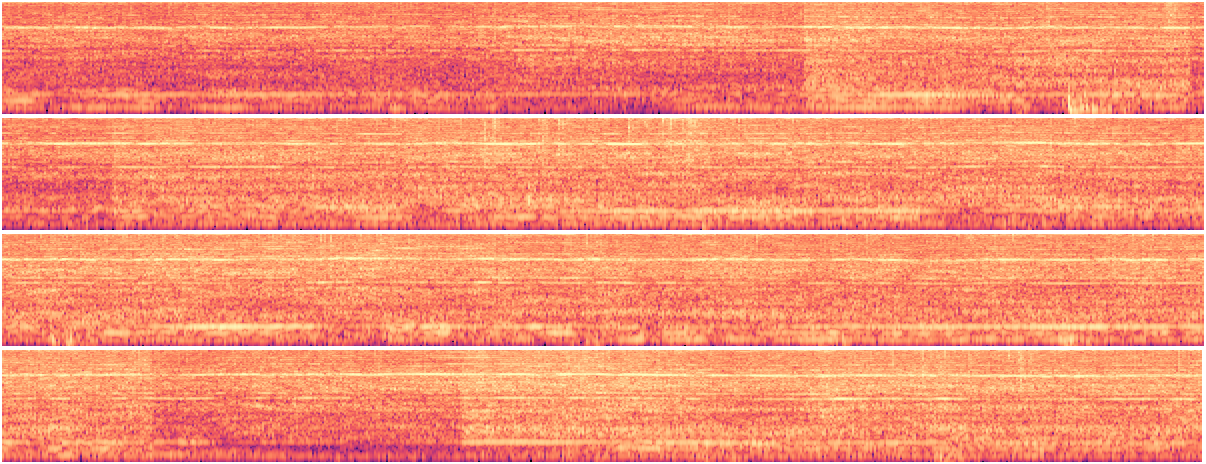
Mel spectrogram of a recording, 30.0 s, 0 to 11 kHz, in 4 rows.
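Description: Dirt Devil SD12000 corded hand vacuum running steadily on carpeted stairs: a constant motor whine over suction hiss, shifting a little in level as the nozzle is worked across the carpet. A single knock comes about seven seconds in.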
